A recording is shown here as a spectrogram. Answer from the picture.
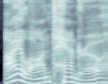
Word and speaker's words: Ilon Tandro: Ilon Tandro, so that's how you say his name. Ilon Tandro and his associates ambush Jadzia Dax in her quarters and attempt to kidnap her.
